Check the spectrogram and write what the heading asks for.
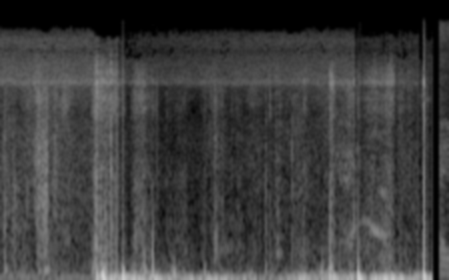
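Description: Handling noise as an action camera lying in dry grass is picked up and held: a run of loud low thumps and clicks with rustling, starting about a second in.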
